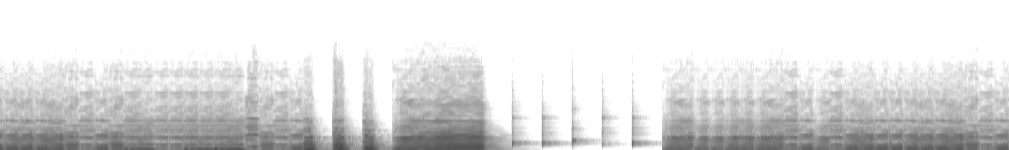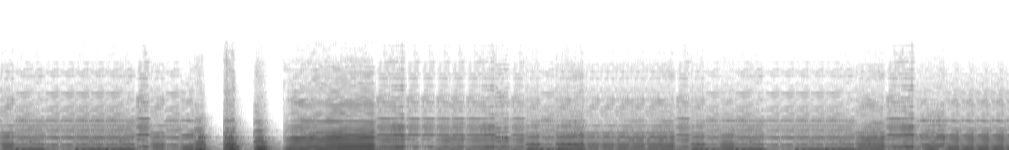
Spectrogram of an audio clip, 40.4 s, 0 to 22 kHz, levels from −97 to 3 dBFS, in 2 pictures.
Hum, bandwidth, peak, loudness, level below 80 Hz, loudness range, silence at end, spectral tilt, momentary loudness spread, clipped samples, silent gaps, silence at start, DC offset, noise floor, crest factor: none; 13 kHz; -16 dBFS; -35 LUFS; under -90 dBFS; 7 LU; 0 s; -1.5 dB/octave; 12 LU; under 0.1%; none; 0 s; under 0.1%; -75 dBFS; 20 dB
